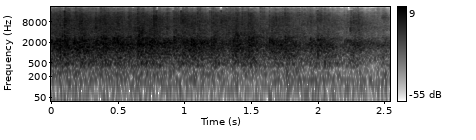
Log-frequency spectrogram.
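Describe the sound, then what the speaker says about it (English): An audience at a Junior Achievement breakfast event applauds a sponsor with steady, dense clapping that fades slightly toward the end. "So could we give them a round of applause?"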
